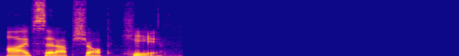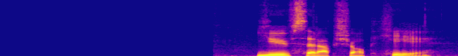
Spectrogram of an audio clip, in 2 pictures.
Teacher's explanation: I use a T flap when I say the T in the phrasal verb set up.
